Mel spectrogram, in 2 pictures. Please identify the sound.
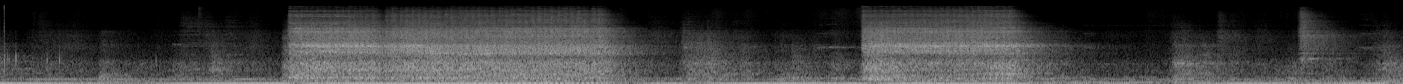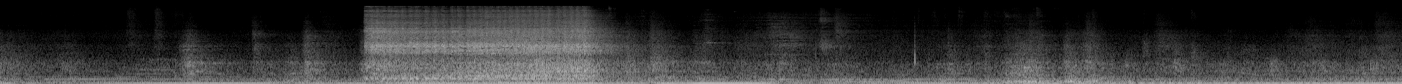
subway drilling
percussion drilling in a subway tunnel.
edirol R-1 built-in stereo mic
ambiance, field-recording, machines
